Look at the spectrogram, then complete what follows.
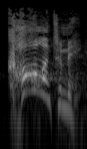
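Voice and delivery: loud, high, slow "Call unto me"; fervent pleading call; fervent cry. Shown as a demonstration. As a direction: cry it out to God. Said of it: "a word with fervency".

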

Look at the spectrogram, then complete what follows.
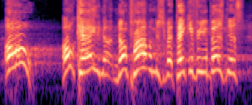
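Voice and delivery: high, loud, quick recovery; lightly acted pleasant surprise; surprised acceptance. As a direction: imitate a caller caught off guard, then cheery. Caller's surprised cheerful reply.

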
